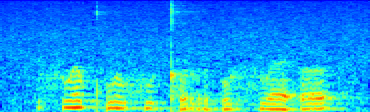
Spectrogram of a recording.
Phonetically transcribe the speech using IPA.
sʷ ɛ kʷʼ ə˞ xʷ ɪ kʼ ʊ r ʔ ʊ sʷ ɛ ʔ ə

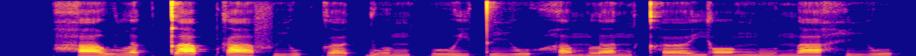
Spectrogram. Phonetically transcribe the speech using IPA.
h aː˨ w l ɐ˨˥ k̚ t̪ aː˥ p̚ k aː˨˩ f iː˨˩ w k œː˨ t̚ w ʊ˨˥ ŋ p uː˨ j t̪ iː˧ w h ɐ˨ m l ɐ˨ n kʰ œː˨ j ɔː˨˩ ŋ uː˨ n̪ aː˨ h iː˨˥ w

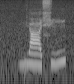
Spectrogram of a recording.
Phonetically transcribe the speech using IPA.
b j a˨˩ ɕ i˨˦

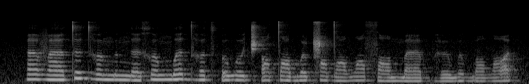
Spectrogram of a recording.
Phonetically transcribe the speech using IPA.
æ v æ t ø dʱ œ ŋ ø ŋ ɛ x œ ŋʷ ɛ dʱ œ t͡sʼ ɵ w ɵ t͡ʃʼ æ tˤ ɵ ɡʷ æ ʈ͡ʂ ɵ dˤ ɵ ðˤ æ sˤ e m æ bʱ ø w ø ɡʷ ɛ ðˤ æ

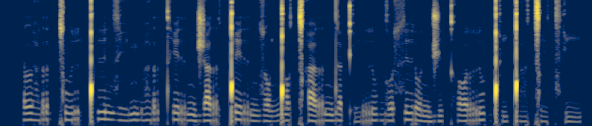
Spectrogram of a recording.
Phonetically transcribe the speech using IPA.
l a̤˧ r ǀ u˧ r ǃʰ ɨ˦ n z e̤˧ m b a̤˦ r tʰ e˦ r n d͡ʒ a˧ r ǃ e˦ r n z ɔ˨ ŋ͡ǃ ɔ˦ ǀʰ a˧ r n d ɐ˦ kʼ e̤˨ r u˦ ɡ o˦ s ɨ˦ ɾ o˨ n d͡ʒ ɨ˨ kʰ ɔ˧ r u˦ ǃʼ i˨ ǃ a̤˧ ǀ e̤˧ t͡sʼ i˨

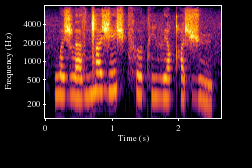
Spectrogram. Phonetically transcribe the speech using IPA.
w ʌ ʒ l a z ŋ͡ǁ a ʒ e ʃ t͡sʰ ɤ tʰ i v e qʰ ɐ ʃ ʒ ʉ

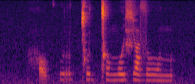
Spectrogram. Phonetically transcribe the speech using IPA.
h ɔ̰ kʷʰ ɤ r ǀ u d ǀ ɤ ŋʷ e ɕ a z o n

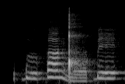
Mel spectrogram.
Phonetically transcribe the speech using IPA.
ɓ ɯ˦ p a˥ ŋ͡ǃ œ˩ ɓ e˥

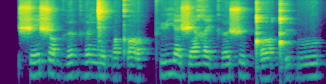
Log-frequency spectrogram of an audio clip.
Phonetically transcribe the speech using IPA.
ʃ e ʃ ɔ ɡʱ ɵ ɡʱ ɵ ŋ͡ǀ e b ɔ kʼ ɔ | pʰ y j ɛ ʃ ɛ ʁ e ɡʱ ɵ ʃ ʉ ǃʼ ɔ ǃʼ ʉ ɠ u

